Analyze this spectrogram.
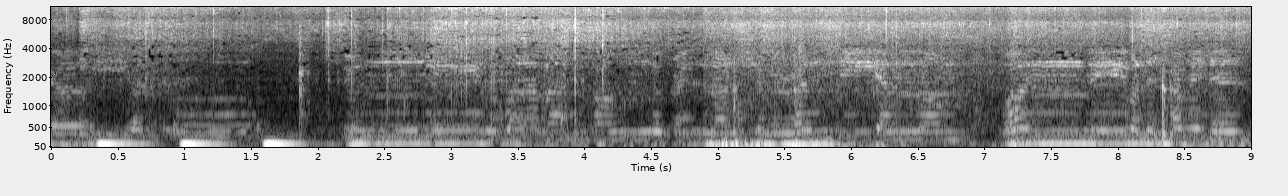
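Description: Pork belly and asparagus sizzling over hot charcoal on a kettle grill, with a few light clicks of metal tongs against the grate. Background music with a pulsing bass beat plays over it, loudest in the first couple of seconds.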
